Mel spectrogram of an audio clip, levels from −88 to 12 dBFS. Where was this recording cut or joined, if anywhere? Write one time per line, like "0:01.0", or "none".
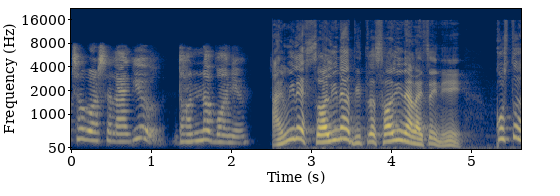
0:02.4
